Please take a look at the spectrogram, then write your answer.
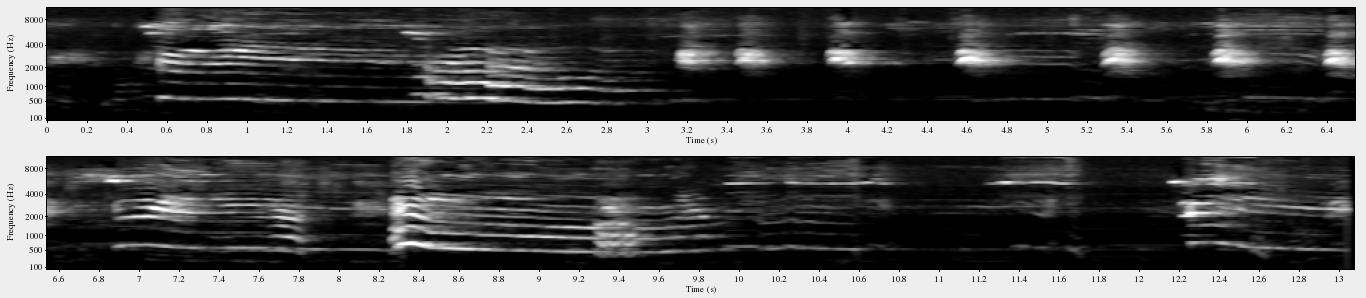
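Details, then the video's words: Female whippet named Wylee howls in response to hearing herself played back, mixing long sliding wails with a run of short repeated yelping notes in the middle, followed by further falling howls and a quiet close. "Wylee the whippet hears her self for the first time on YouTube"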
